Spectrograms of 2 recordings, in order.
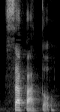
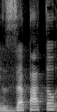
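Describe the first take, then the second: First: The first sound is a hissing s. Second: The first sound is a buzzing z. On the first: The speaker calls it right. "it's pronounced like an S" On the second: The speaker calls it wrong. "instead of saying"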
